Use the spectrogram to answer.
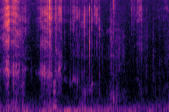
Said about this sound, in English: Um, well, my favorite sound is the sound of eating Cheez-Its, if I if I may be so bold as to share.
